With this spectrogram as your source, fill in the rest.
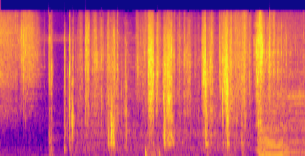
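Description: A knife chops through cabbage onto a cutting board.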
